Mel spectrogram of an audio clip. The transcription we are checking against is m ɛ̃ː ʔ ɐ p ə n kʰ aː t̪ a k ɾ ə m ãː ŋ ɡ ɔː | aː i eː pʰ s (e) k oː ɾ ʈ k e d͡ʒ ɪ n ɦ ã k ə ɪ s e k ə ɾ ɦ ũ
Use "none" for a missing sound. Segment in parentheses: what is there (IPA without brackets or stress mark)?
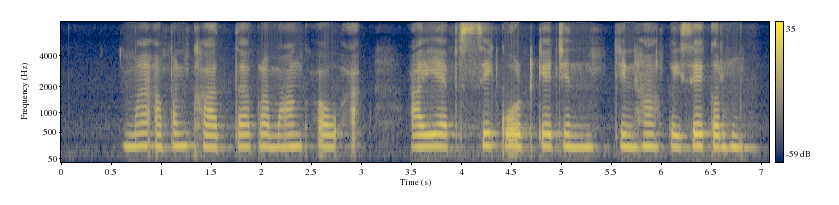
i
